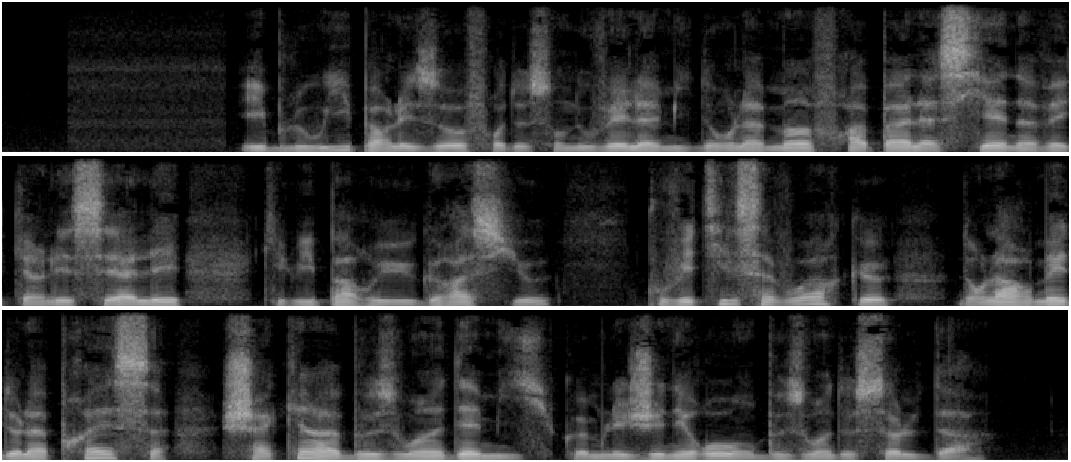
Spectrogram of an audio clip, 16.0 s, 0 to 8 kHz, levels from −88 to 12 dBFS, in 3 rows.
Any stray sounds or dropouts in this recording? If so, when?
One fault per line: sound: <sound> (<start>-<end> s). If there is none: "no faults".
no faults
